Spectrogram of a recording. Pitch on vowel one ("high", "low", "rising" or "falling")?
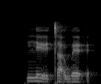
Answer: falling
